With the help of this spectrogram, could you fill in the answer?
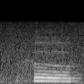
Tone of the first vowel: low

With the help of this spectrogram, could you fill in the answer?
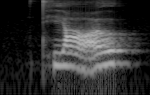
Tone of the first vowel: low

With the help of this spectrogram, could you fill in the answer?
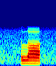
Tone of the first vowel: low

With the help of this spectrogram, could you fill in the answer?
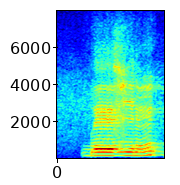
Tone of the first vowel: low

